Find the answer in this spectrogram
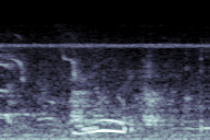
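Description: Domestic chickens calling, with one drawn-out call about a second in, and a few short, high, falling chirps from small birds.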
